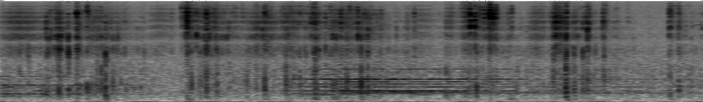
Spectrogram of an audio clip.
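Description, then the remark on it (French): Footsteps crunch over twigs and dry leaves on a forest floor, with irregular crackling snaps against a steady outdoor hiss and faint birdsong. “de brindilles, la forêt crisse, crisse sous vos pas.”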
